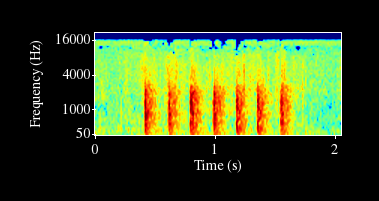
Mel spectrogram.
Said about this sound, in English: Take it quietly. Righto. Knock.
